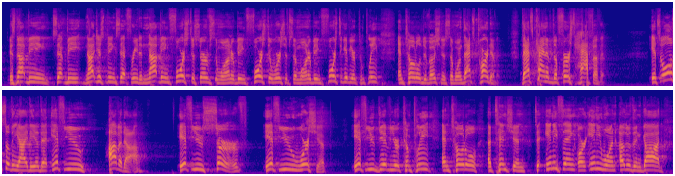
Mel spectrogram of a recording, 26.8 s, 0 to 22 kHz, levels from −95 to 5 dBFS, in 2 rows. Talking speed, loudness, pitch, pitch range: 170 wpm, -31 LUFS, 210 Hz, 185-235 Hz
